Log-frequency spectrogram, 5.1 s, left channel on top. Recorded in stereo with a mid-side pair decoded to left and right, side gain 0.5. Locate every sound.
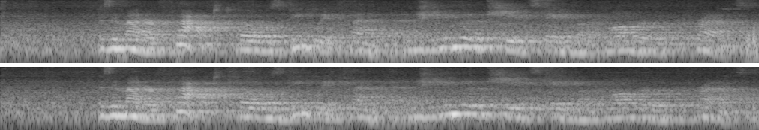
0.7 s a woman speaking: 5° right, 1.8 m; by 5.0 s 55° left, 6 m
